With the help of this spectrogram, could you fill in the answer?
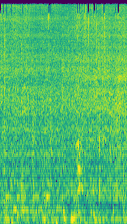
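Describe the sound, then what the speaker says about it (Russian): Mushrooms fry quietly with onions in a pan with a steady, soft sizzle and faint crackling. "жарим, пока не выпарится вся влага с грибов"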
